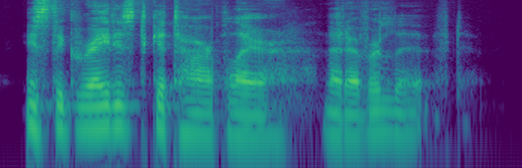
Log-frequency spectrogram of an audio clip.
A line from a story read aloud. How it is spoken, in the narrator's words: the shaggy man said with a contented sigh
